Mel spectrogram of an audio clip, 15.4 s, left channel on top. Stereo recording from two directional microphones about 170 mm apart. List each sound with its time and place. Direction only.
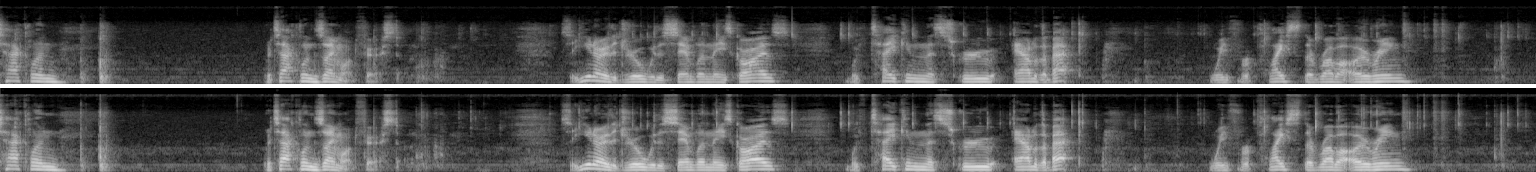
0.0 s speech: 40° right (ahead or behind)
2.6 s speech: 40° right (ahead or behind)
5.6 s speech: 45° right (ahead or behind)
12.1 s speech: 45° right (ahead or behind)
